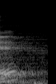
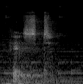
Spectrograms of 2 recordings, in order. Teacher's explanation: Karena bunyi akhiran huruf satunya S, pissed, dan S itu voiceless.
